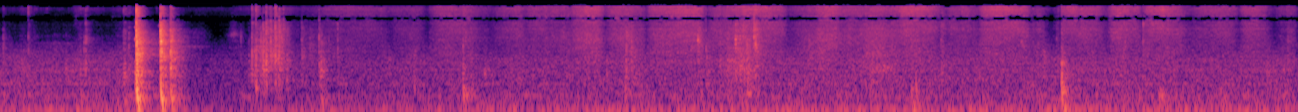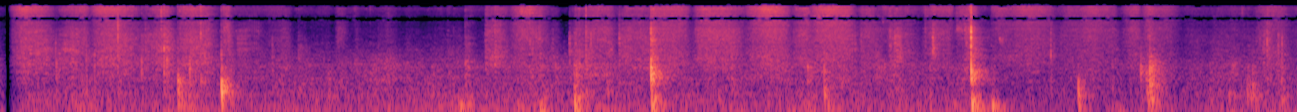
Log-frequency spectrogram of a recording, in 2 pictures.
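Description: Flat floor mop with a disposable cleaning sheet sliding over a wood-look laminate floor in steady rubbing strokes, with scattered light knocks through the second half. A few sharp clicks about a second and a half in as the sheet is pressed into the mop head.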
